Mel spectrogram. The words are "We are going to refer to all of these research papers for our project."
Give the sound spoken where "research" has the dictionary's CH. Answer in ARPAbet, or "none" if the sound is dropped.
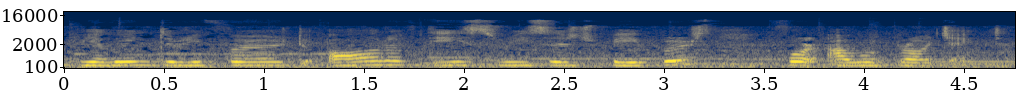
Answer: CH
